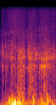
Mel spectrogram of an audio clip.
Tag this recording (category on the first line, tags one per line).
Sound effects > Other
medium
spell
ice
